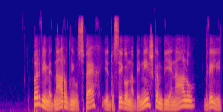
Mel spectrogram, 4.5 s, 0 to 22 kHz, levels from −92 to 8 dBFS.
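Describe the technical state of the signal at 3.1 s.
At 3.1 s the speech carries plainly audible codec damage, and it runs through the whole clip rather than just this moment. The treble is thin and unsteady, with a gritty grain and aliasing riding on the voice. Nothing is present above 18.5 kHz. The likely cause is Bluetooth SBC compression. Its coarse sub-band coding starves the upper bands of bits. The sound points to a low bit pool, around 80 kbps.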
